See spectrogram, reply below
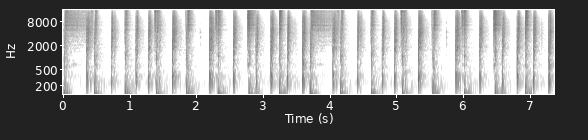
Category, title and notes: Music > Solo percussion
Short pitched loop 130 BPM in 4
live, recording, studio, drums, kit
